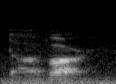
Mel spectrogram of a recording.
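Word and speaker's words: דָּבָר: This one had two syllables. This is davar, davar. Two syllables, because of two vowels.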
